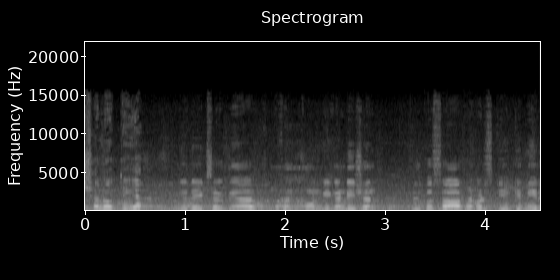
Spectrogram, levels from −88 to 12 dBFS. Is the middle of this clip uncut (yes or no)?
yes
